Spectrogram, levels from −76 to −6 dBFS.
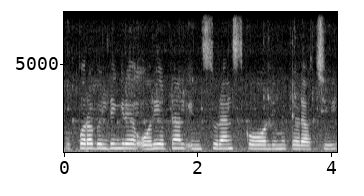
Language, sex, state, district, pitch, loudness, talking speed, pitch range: Odia, female, Odisha, Khordha, 230 Hz, -16 LUFS, 115 wpm, 215-245 Hz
